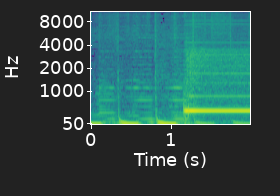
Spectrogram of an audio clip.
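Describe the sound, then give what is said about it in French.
A telephone line tone sounds as someone calls a person back. A few low, dull thumps come first, then a steady, unbroken mid-pitched tone holds alone to the end. “Attends, on va le rappeler, il avait l'air gentil.”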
